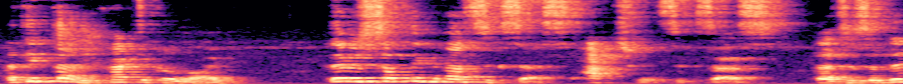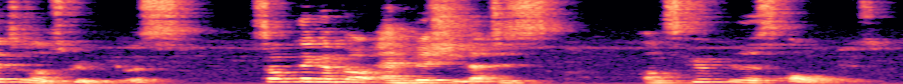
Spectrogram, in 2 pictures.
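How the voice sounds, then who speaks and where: Man playing urbane English lord, loyal friend, halting phrasing, very varied pitch, distant noisy recording. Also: very animated. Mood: hesitant, tactful. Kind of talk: live group reading of stage comedy. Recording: roomy, distant, noisy live group recording.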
